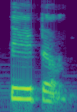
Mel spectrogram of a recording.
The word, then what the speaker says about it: Peter: For example, if we say the word Peter, we read this word as Peter. Remember Peter Parker, Spider-Man, Peter Parker. But in German, you will read this word as Peter. Peter. Why? Because E is A in German, right? So we read it as Peter.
